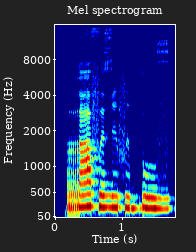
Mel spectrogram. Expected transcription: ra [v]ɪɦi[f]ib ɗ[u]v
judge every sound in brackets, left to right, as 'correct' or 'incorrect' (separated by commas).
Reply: incorrect, correct, correct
